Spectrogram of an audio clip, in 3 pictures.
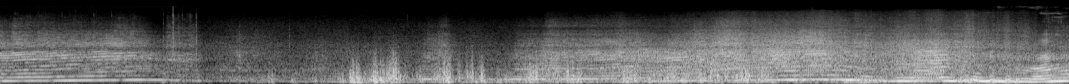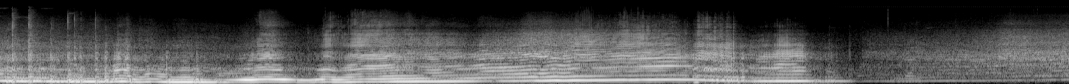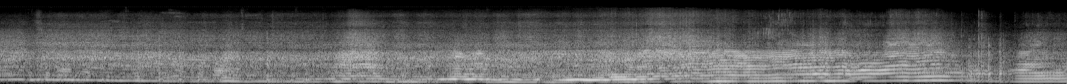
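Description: A race car's engine revving hard and easing off again and again as it weaves through cone chicanes, its pitch rising and falling every second or two. The sound drops away abruptly about two-thirds through, then comes back quieter, still revving up and down.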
